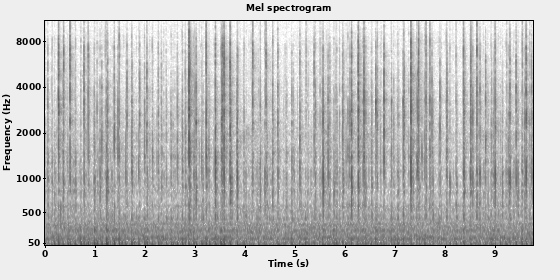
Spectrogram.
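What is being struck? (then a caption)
Plastic corded desk telephone. Long nails rapidly tap and press the keypad buttons of a beige plastic corded hotel desk telephone held in the hands, and tap its hollow plastic body. The result is a steady stream of sharp, bright plastic clicks that stop almost instantly, over a soft low rumble.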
